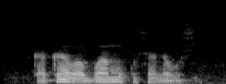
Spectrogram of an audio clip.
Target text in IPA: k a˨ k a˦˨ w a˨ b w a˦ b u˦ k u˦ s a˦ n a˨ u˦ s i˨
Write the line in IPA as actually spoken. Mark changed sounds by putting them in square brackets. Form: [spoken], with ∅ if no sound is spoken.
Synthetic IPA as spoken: k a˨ k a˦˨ w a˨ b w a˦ [m] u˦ k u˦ s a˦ n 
